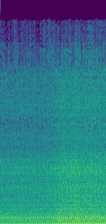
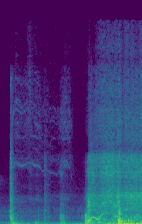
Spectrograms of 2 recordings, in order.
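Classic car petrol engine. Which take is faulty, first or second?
second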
